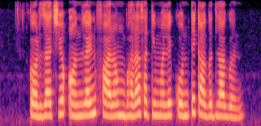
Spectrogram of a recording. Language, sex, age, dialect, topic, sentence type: Marathi, female, 18-24, Varhadi, banking, question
